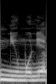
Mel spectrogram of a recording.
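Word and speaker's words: pneumonia: Cholerae, leprosy, P इज़ न्यूमोनिया, एंड जिसमें न्यूमोनिया में P silent है।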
